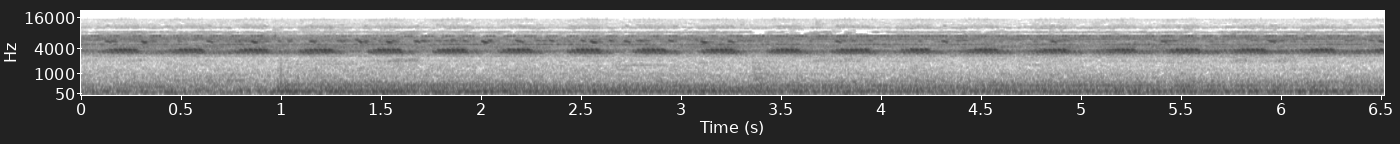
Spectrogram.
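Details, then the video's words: Chirping insect giving evenly spaced high pulses, roughly one and a half per second, over a constant shrill insect hum and soft low-pitched background noise. "Insect chirping sounds"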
